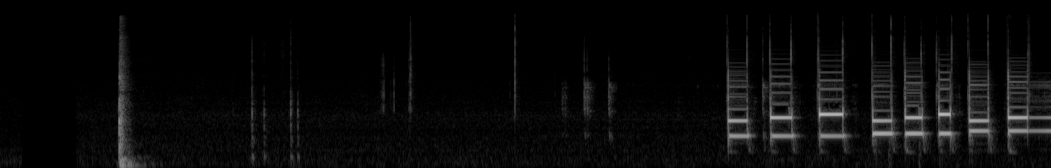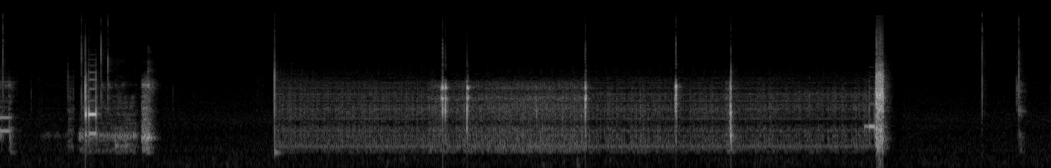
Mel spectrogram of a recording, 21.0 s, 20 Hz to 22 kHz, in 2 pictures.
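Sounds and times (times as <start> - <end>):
two-tone keypad beeps: 7.3 - 10.6.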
